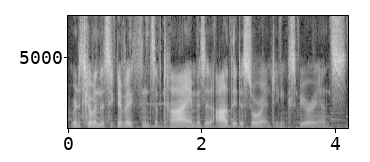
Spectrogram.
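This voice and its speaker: A man reading a visual novel aloud in an expressive narrating style, as a let's-player. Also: sits low, a little fast. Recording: music behind the voice. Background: clear background music.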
